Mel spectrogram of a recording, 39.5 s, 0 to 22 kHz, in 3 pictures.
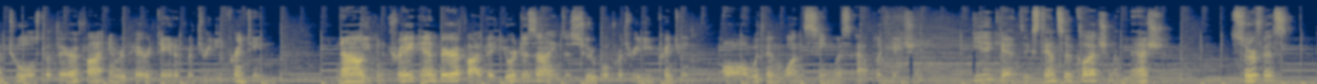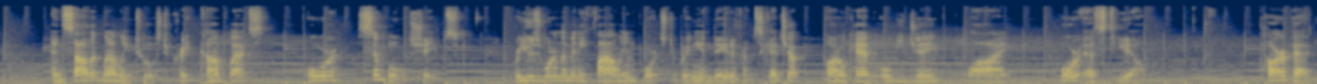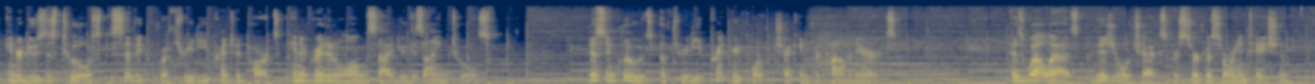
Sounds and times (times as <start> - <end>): Speech: 0.0 - 2.7, 3.4 - 11.7, 12.3 - 12.9, 13.6 - 24.7, 25.8 - 31.3, 32.2 - 35.4, 36.4 - 39.3
Music: 0.0 - 39.4.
